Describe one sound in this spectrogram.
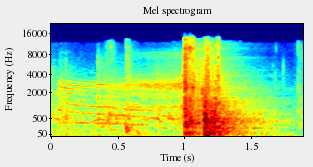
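A door handle rattles and clicks as a door is opened.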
